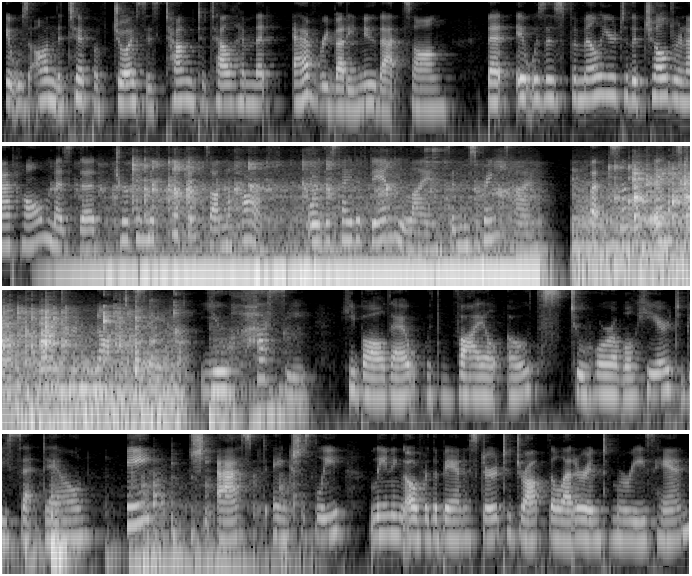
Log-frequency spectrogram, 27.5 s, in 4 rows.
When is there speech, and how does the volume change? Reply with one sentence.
The speech can be heard from 0.0 to 27.4 s, at a steady volume.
